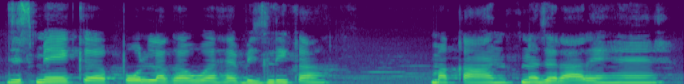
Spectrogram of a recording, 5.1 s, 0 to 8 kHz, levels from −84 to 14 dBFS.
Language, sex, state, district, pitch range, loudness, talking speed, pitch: Hindi, female, Chhattisgarh, Raipur, 200-215 Hz, -11 LUFS, 150 wpm, 210 Hz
